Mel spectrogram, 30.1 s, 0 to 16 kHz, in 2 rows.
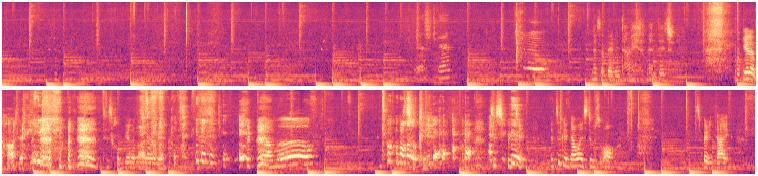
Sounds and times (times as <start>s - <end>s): Child speech, kid speaking: 8.2s - 9.1s, 10.4s - 10.9s, 17.8s - 18.4s, 20.2s - 21.4s, 24.8s - 25.6s
Snicker: 15.6s - 16.9s, 18.0s - 20.2s, 22.7s - 25.3s.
